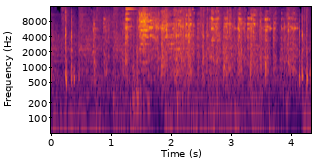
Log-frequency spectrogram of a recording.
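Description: Rummaging through a toolbox makes a busy, continuous jumble of ratcheting, knocking and clanking hits, dense and fairly loud throughout, with no talk.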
